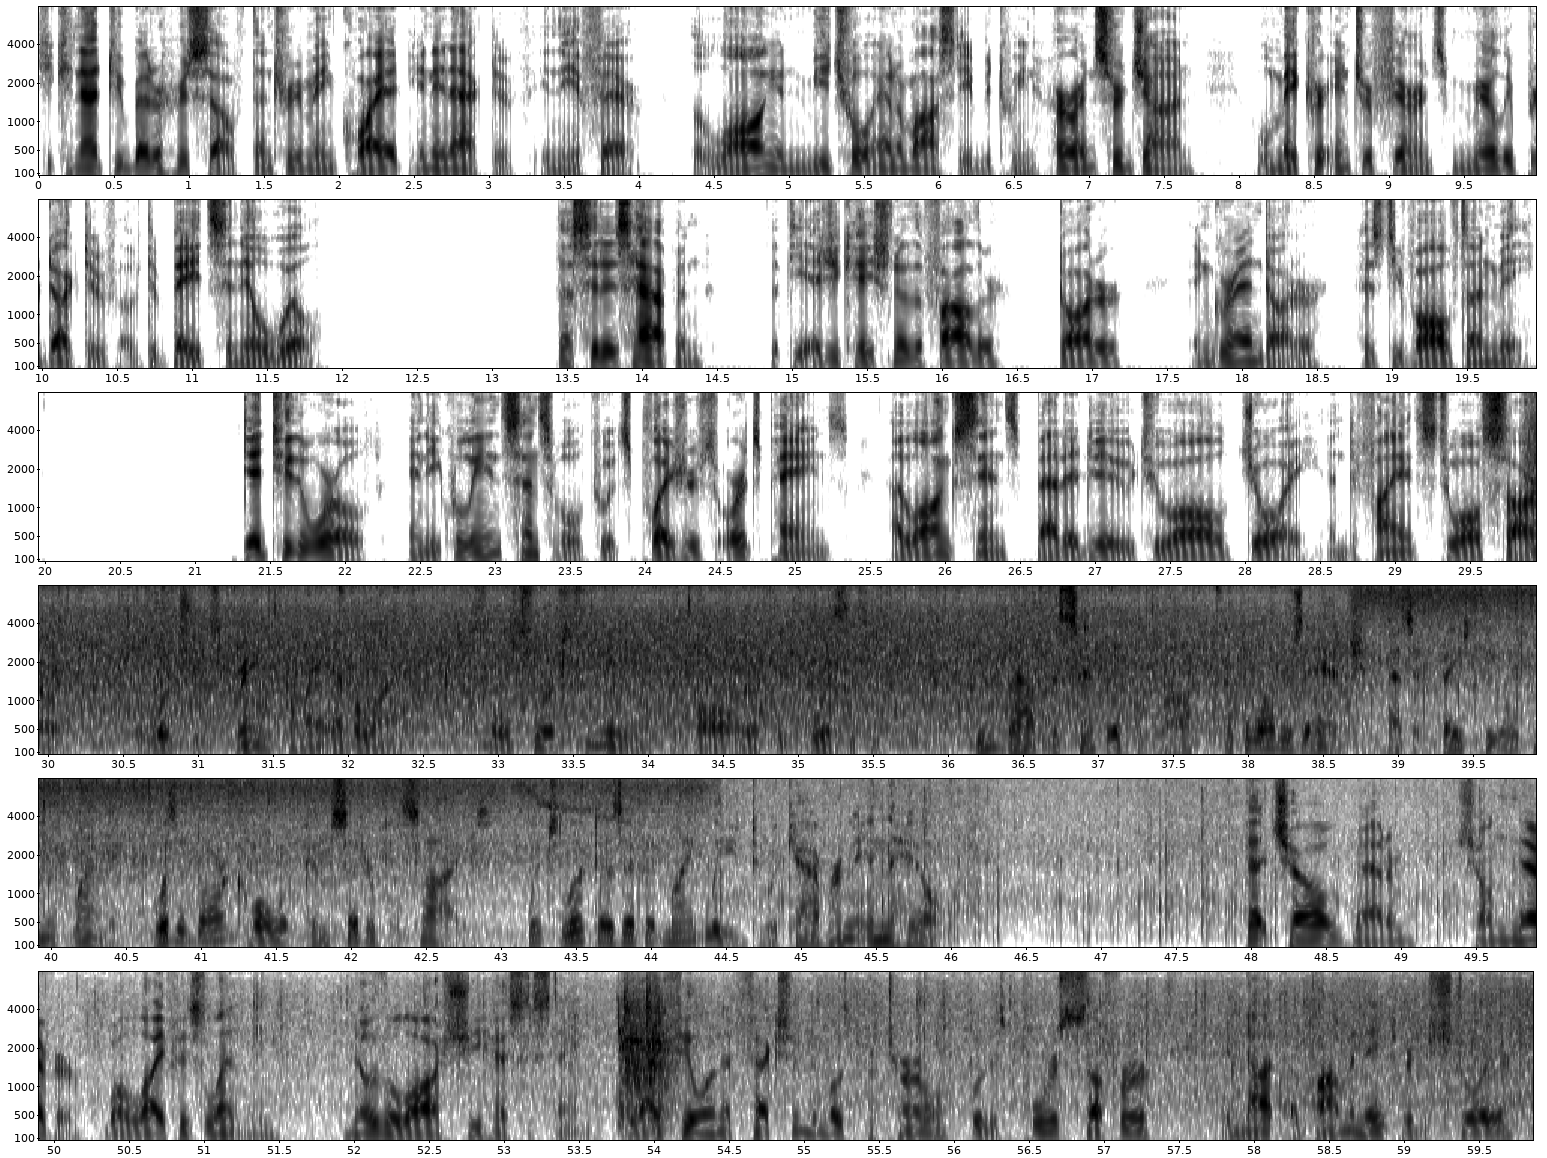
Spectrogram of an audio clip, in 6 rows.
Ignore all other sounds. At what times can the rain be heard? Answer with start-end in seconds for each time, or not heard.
29.8-59.8.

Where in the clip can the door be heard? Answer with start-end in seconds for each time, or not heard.
52.7-54.3.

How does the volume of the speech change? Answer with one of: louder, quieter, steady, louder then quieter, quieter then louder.
steady.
